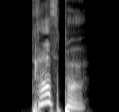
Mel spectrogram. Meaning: cheat grass; bromegrass; chess (kind of grass growing in fields of corn or grain)
- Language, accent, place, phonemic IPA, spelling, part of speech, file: German, Germany, Berlin, /ˈtʁɛspə/, Trespe, noun, De-Trespe.ogg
